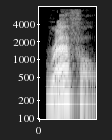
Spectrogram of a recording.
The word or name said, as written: raffle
